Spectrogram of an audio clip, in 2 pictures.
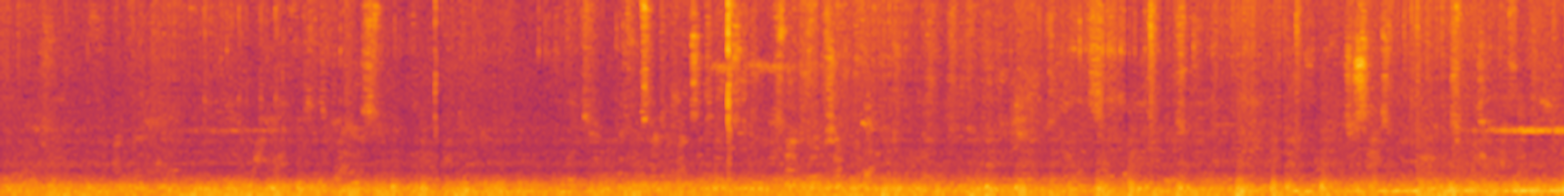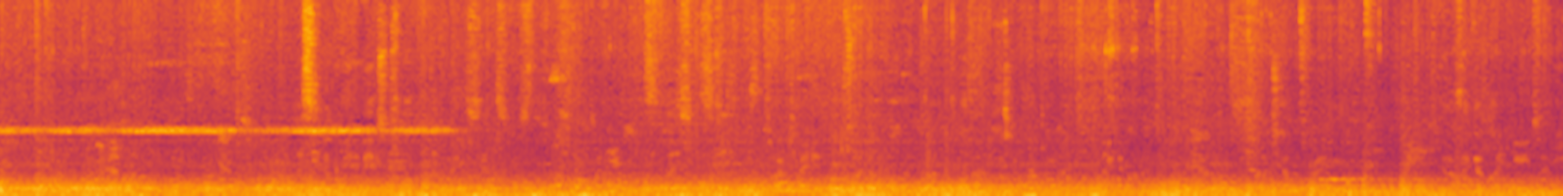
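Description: London Underground Circle Line train running between stations, heard from inside the carriage: a steady rumble of wheels on track with scattered light clicks, and a thin high whine for a few seconds about halfway through.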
